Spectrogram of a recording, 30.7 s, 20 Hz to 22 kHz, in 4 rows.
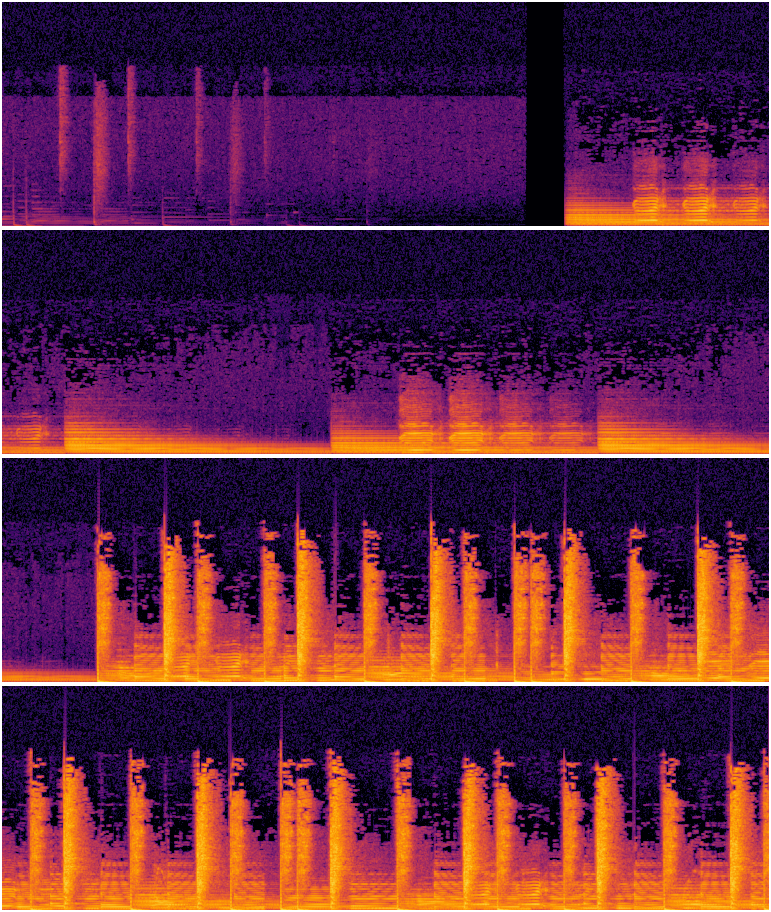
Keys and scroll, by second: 1.6 g, 1.8 y, 4.0 g, 4.2 y.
